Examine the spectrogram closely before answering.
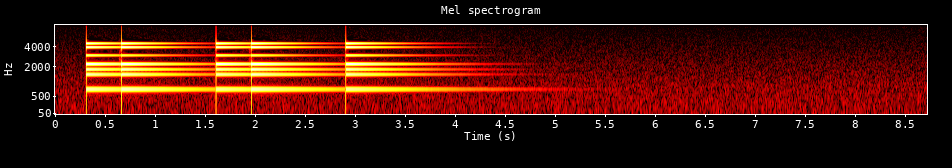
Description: Ship's bell, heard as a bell. 5. Five half-hours of the watch have passed.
